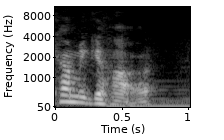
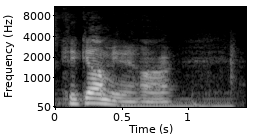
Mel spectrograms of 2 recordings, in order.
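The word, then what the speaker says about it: Kagamihara: I keep calling it Kamigahara, but it's not. It's Kagami Mihara.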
